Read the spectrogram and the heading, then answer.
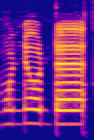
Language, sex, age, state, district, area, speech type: Malayalam, male, 30-45, Kerala, Kozhikode, urban, read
